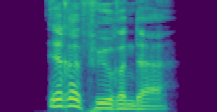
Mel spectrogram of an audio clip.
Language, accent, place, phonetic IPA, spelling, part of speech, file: German, Germany, Berlin, [ˈɪʁəˌfyːʁəndɐ], irreführender, adjective, De-irreführender.ogg
- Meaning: 1. comparative degree of irreführend 2. inflection of irreführend: strong/mixed nominative masculine singular 3. inflection of irreführend: strong genitive/dative feminine singular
